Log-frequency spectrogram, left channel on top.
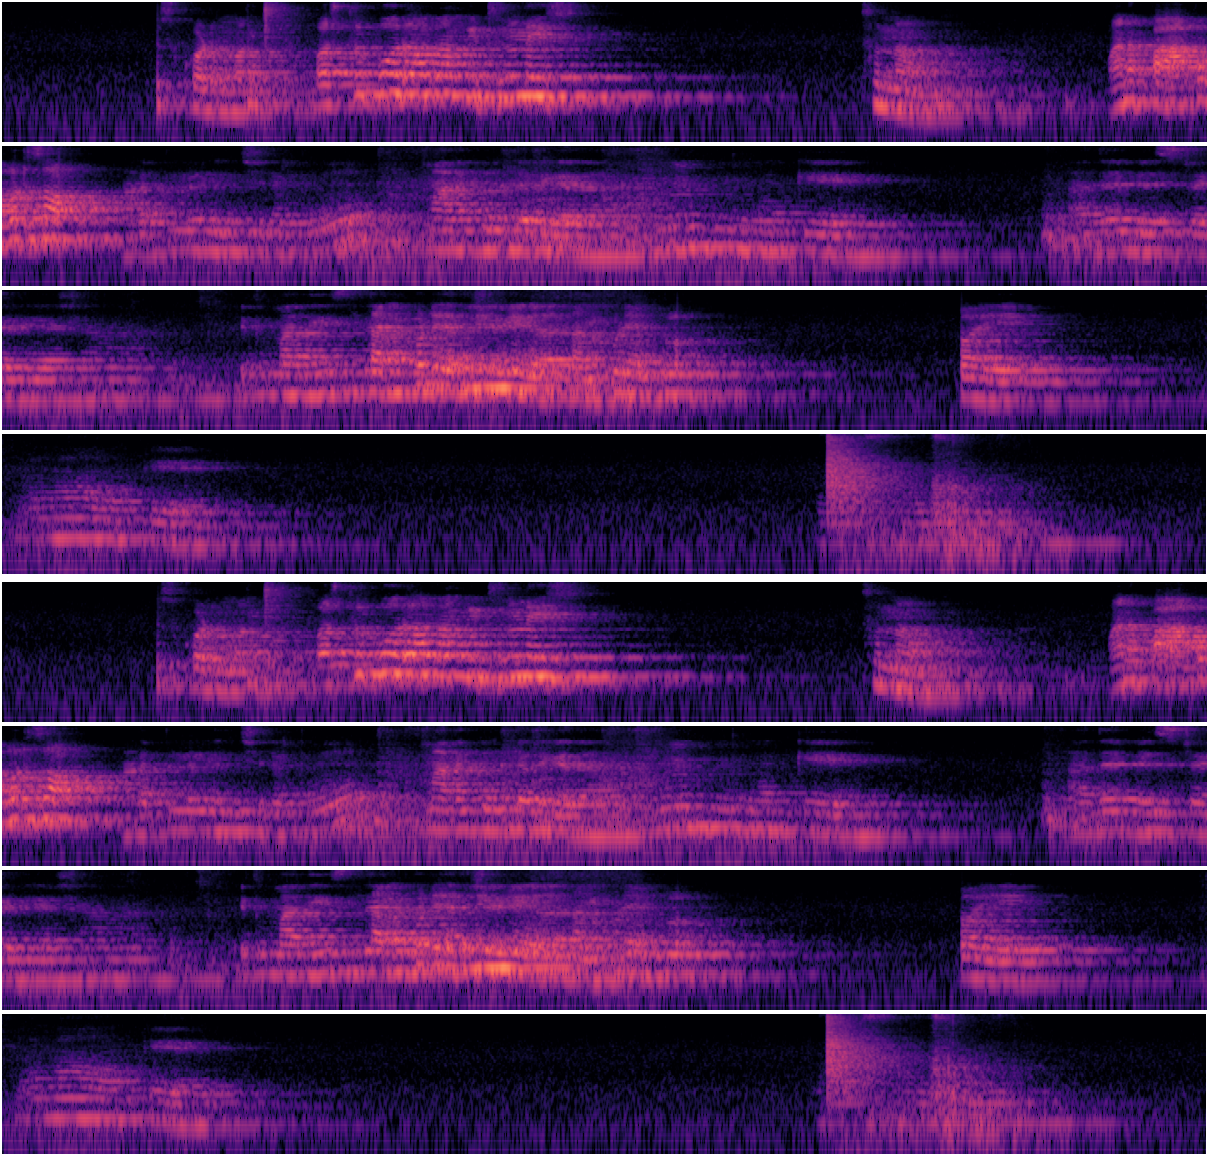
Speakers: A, on the left (about 20°); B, on the right (about 15°).
A: చూసుకోడం మొత్తం వస్తు పూర్వకంగ ఇట్లనె ఇస్తున్నాము మన పాప కూడా సాఫ్
B: పిల్లలకి వచ్చినప్పుడు మనకుంటుంది కదా ఊహు ఓకే అదే బెస్ట్ ఐడియా చానా. ఇప్పుడు మనీ ఇస్తే
A: తను
B: అది
A: కూడా
B: ఖర్చయిపోతది.
A: ఎర్నింగే కదా తను కూడా ఎంప్లాయ్ ప్లాయే
B: ఆహా ఓకే వస్తామండి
